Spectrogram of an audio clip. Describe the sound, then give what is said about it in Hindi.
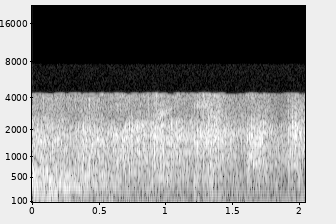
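Audience clapping hands loudly at a gathering, a dense, steady wash of applause from many people that holds at an even level throughout. “आप सभी अपने करतली से यहां से इतना जोर से ताली बजाएं वो जहां भी है उन तक पहुंच जाए।”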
